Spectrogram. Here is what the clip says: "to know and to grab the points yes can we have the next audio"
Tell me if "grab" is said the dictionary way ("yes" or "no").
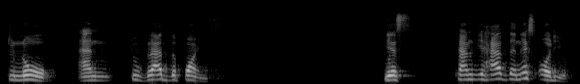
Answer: yes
